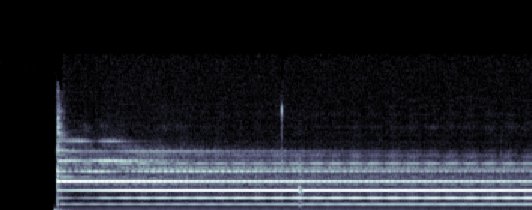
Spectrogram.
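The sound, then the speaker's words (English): A single meditation bell is struck once and rings out with a clear, sustained shimmering tone that lingers steadily for several seconds with no voices present. “And before we start, I want to play again my bell so that we can also breathe together a little bit.”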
